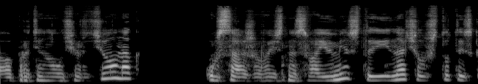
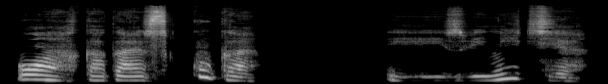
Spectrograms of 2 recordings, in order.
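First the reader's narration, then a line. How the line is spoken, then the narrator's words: Uncertain, restrained voice. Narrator (Russian): Неуверенно начала я, стараясь не повышать голоса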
